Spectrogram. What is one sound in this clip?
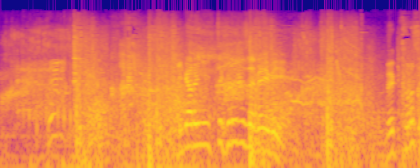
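Gunshots bang loudly.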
